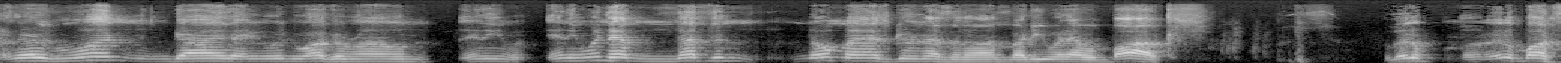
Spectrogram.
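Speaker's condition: Cerebral palsy; jumps when startled

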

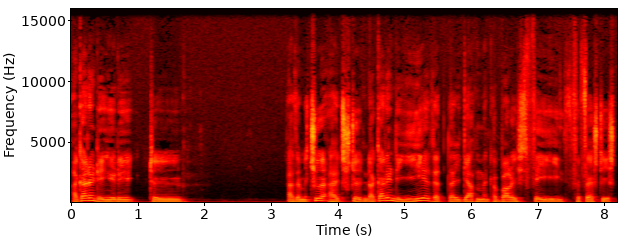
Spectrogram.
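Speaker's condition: Severe to profound hearing loss; acquired at age 8 from meningitis, Queensland country town, one ear completely destroyed, left ear severe to profound

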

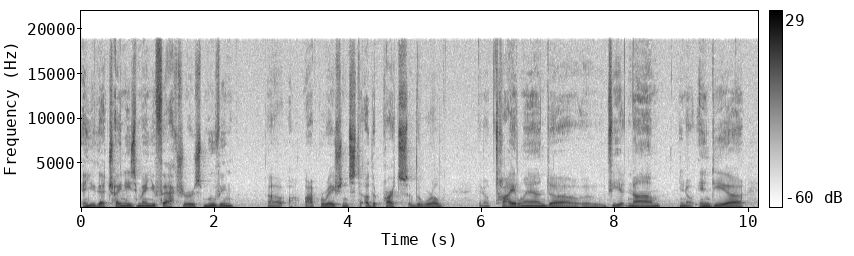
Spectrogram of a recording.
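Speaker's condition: No condition

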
